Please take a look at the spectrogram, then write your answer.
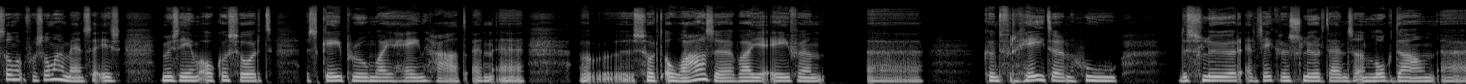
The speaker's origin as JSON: {"language": "Dutch", "country": "Belgium", "said": "ik heb op mijn thuisland België... heel vaak denk ik van... gelukkig woon ik daar niet."}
